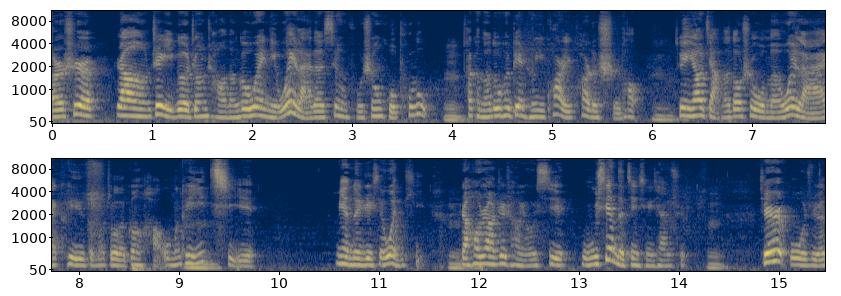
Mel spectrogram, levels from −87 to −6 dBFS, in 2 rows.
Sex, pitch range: female, 170-220 Hz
